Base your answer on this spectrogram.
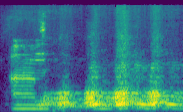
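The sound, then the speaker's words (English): A vehicle engine revs and pulls away in a few surging pushes of throttle, with a rough, low, harmonic drone that swells and eases. “Damn. Yeah, that's somebody riding off.”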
